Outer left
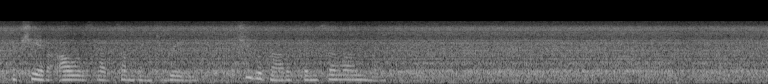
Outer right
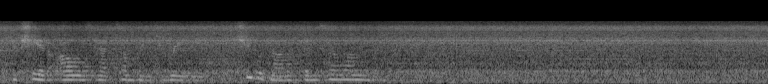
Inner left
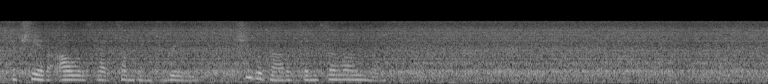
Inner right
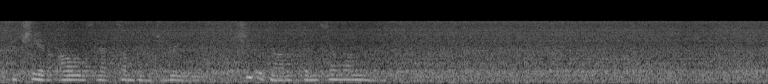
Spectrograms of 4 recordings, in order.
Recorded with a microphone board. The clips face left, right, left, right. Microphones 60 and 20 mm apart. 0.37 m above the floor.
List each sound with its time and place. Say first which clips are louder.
0.1 s a woman speaking: outer left 7 dB, inner left 6 dB; 45° left (ahead or behind), 1.6 m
